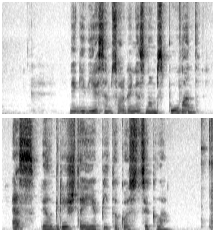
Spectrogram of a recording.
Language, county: Lithuanian, Šiauliai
